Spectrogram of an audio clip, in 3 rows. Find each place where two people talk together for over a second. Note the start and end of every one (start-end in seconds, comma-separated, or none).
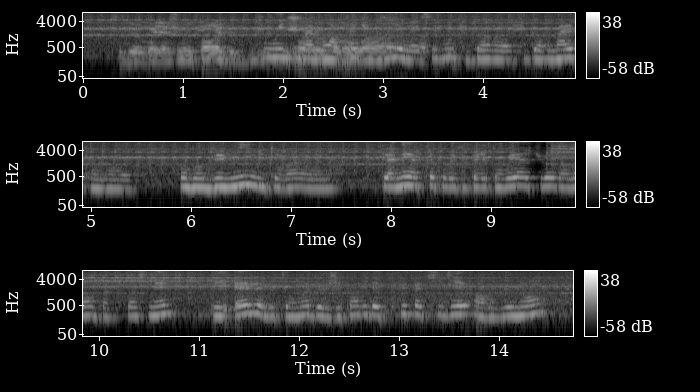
1.8-3.7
